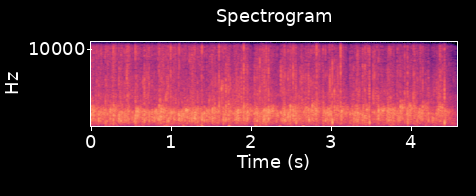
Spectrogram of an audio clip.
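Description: Audience applause, a steady wash of many hands clapping at once, dense and fairly loud, holding evenly for several seconds with no voices standing out.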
